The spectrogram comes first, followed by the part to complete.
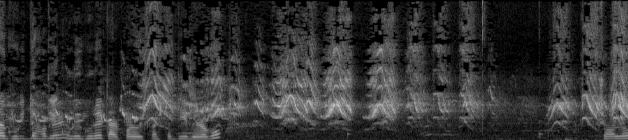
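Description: A flock of rose-ringed parakeets calling: many short, high-pitched arched screeches overlapping, densest between about one and a half and four seconds in. A lower, repeating pitched sound runs through the first two seconds.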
